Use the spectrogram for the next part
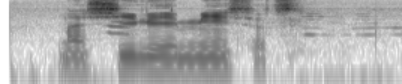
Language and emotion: Russian, neutral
